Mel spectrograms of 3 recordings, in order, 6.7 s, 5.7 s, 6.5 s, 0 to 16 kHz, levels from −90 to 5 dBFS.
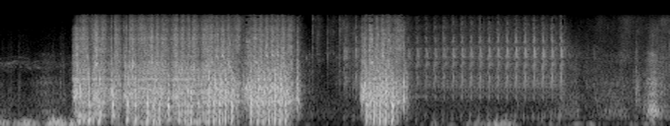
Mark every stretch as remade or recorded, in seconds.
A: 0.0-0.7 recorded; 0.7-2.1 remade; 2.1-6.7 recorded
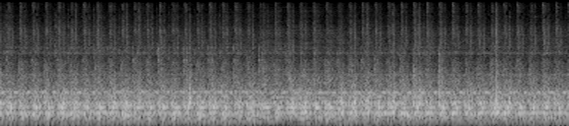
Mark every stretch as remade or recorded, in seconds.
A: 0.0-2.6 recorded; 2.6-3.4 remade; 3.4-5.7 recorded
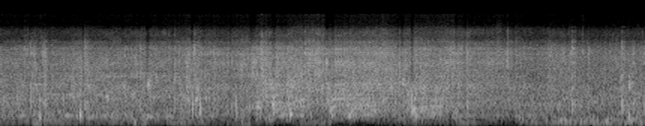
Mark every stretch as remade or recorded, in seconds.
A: 0.0-5.5 remade; 5.5-6.5 recorded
